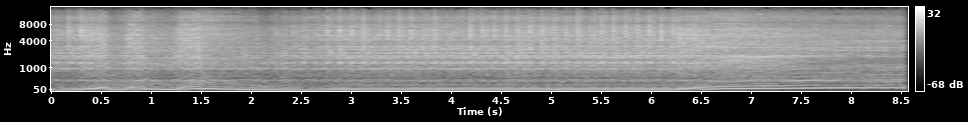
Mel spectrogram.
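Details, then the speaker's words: 2001 Kawasaki Mule 2510 diesel after head gasket replacement: loose, irregular clanking rattle of roughly three to four knocks a second at idle, returning after 10 quiet minutes; owner believes it is the CVT, new belt didn't help. "Aside from that, the clanking and the clicking and the whatever loud noises that came from that are still there. That came back 10 minutes after the, turning it on and running it."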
